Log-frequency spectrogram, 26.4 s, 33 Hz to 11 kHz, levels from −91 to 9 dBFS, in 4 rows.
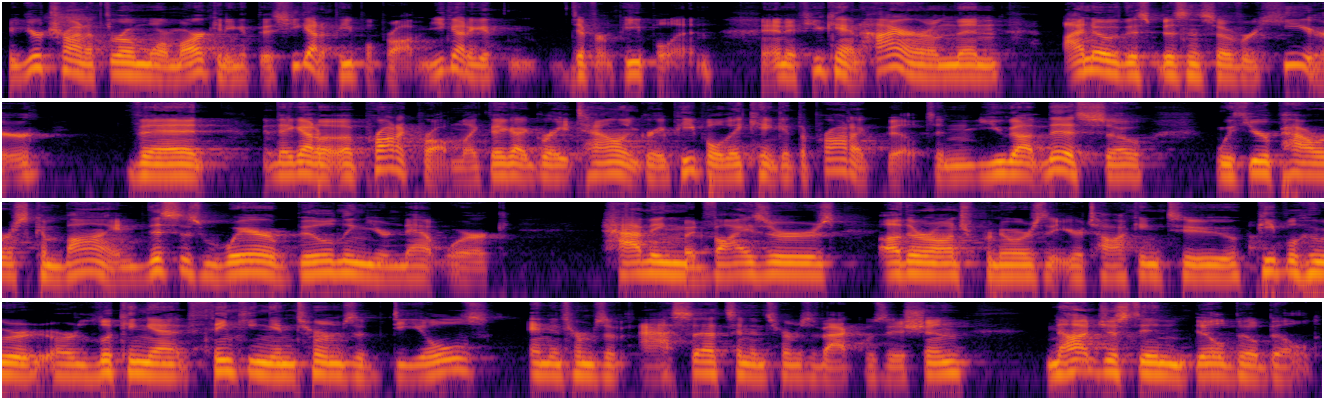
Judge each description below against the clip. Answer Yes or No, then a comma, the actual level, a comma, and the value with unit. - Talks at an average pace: No, fast, 235 wpm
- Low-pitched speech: Yes, low, 130 Hz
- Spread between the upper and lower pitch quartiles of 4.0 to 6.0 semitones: No, average, 2.8 semitones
